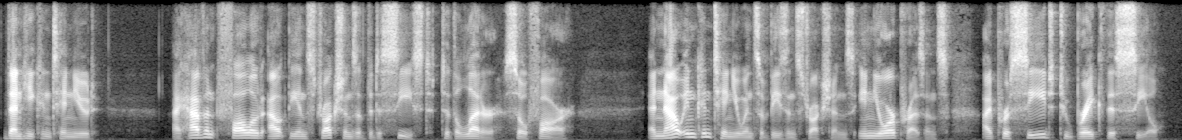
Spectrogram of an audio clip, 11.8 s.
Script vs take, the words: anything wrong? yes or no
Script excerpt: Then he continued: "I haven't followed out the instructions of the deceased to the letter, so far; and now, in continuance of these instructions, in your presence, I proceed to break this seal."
no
